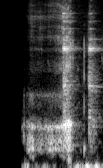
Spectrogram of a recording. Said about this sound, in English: And happy St. Patrick's Day to all. Yeah, it is St. Patrick's Day as of cheers. Recording right now. So cheers, everyone. Slasha. Clink, clink.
